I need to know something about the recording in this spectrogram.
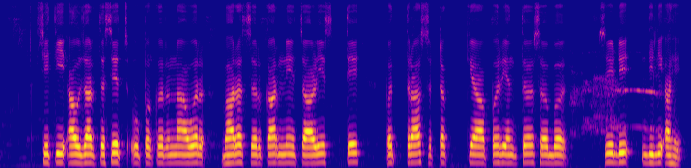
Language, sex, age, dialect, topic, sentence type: Marathi, male, 31-35, Northern Konkan, agriculture, statement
